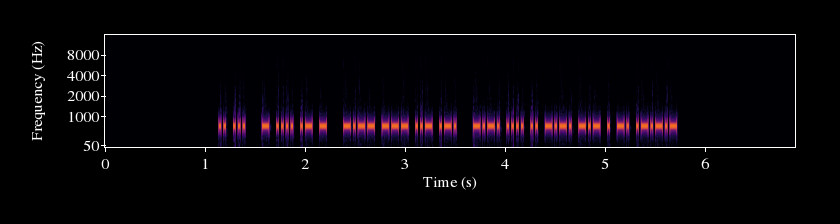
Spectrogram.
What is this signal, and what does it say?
Morse code, heard as a keyed tone, about 50 wpm, 700 Hz. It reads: IS THAT YOUR CHICKEN.
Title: Sentences from Top 1000 Words - Review Part 5 - 50wpm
